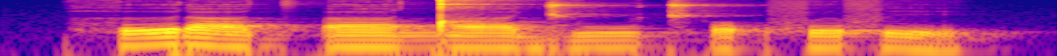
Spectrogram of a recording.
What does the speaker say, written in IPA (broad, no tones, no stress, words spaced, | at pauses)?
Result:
həː ɾaːt͡sʼaːŋ͡ǃaː d͡ʒuːt͡ʃʼɔʔ fəfeː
